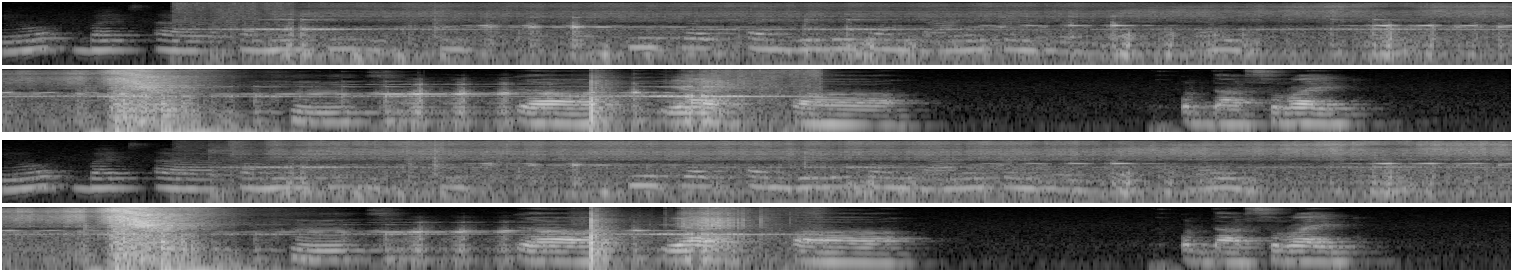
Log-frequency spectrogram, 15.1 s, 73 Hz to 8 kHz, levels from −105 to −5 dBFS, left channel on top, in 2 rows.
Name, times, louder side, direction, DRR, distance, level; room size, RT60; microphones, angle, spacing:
voice 1, 0.0-1.9 2.2-2.4 3.1-6.3, right 1 dB, 25° right, -2 dB, 2.0 m, -47 dB
sound 1, 0.9-11.7, left 5 dB, 50° left, 0.6 m, -41 dB
Fireworks, 1.0-8.7 10.5-11.5, right 10 dB, 40° right, 0.9 m, -29 dB
Door, 3.5-9.1, right 2 dB, 70° right, 1.2 m, -46 dB
voice 2, 8.9-9.5 10.1-12.0 13.4-14.3, equal, 5° left, -3 dB, 4.8 m, -37 dB
8.9 x 6.5 x 5.2 m, 0.40 s
head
